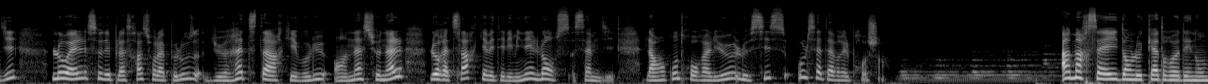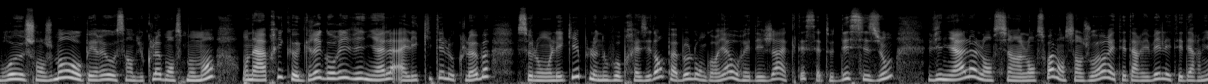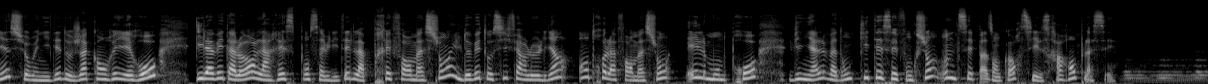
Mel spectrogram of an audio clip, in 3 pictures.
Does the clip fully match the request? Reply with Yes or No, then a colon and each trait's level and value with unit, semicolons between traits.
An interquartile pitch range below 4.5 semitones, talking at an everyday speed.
No: wide, 5.5 semitones; average, 200 wpm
